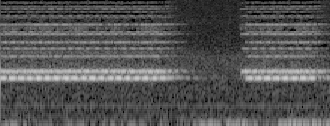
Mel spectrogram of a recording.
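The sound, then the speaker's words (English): A telephone rings with a steady electronic ring tone in two bursts separated by a short pause, heard alone without talk. “We're going to pause. There's a phone call. We only get phone calls when we're podcasting.”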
